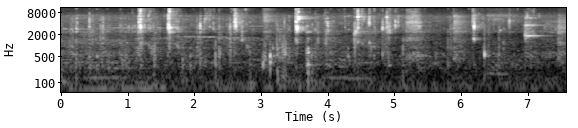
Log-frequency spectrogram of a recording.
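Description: Chewing and wet mouth sounds, with irregular sharp smacks and clicks, mixed with the soft squish of fingers mixing rice and fish curry.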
